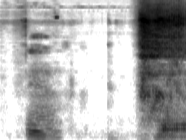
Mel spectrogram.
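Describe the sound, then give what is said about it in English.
A man imitates a horse with his voice: a short, wavering voiced whinny, a second of silence, then a loud, breathy, fluttering snort that runs to the end. “With the horse noise you just made?”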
